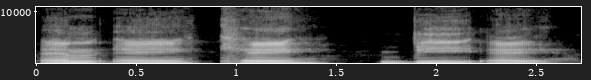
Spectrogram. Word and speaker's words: Nakba: spelling for you so this is um it is spelled n a k b a nakba uh kind of just like how it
